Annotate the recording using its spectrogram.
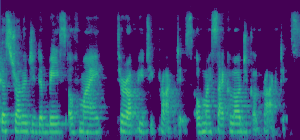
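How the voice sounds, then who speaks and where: A woman with a Romanian accent speaks at a moderate pace in a medium pitch. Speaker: astrologer and therapist. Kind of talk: interview conversation. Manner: halting, many repetitions.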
